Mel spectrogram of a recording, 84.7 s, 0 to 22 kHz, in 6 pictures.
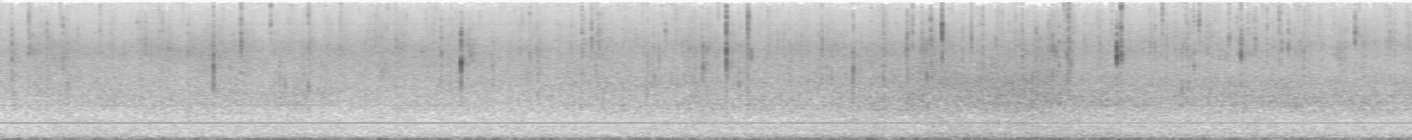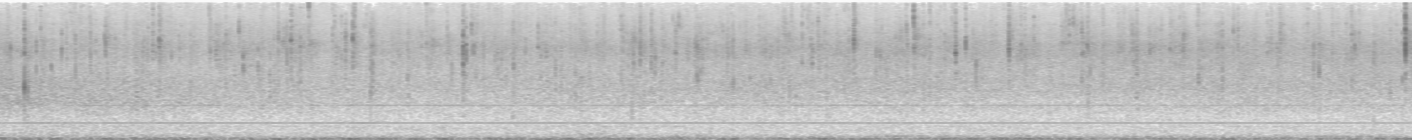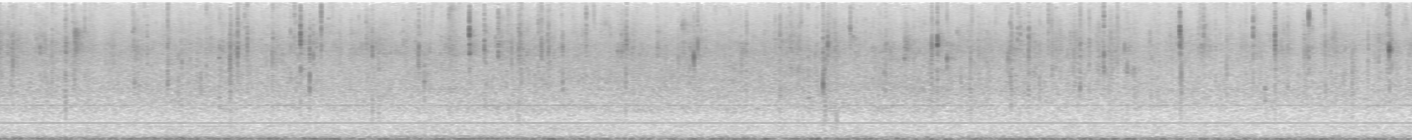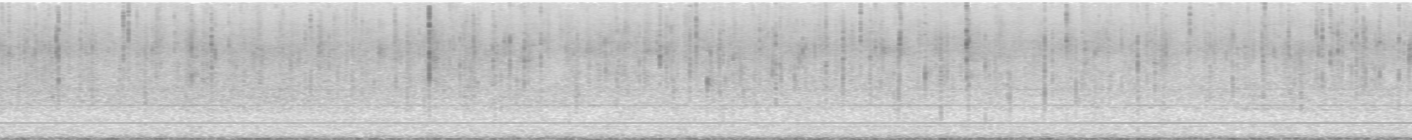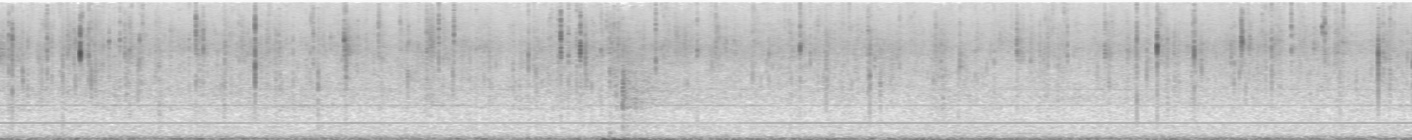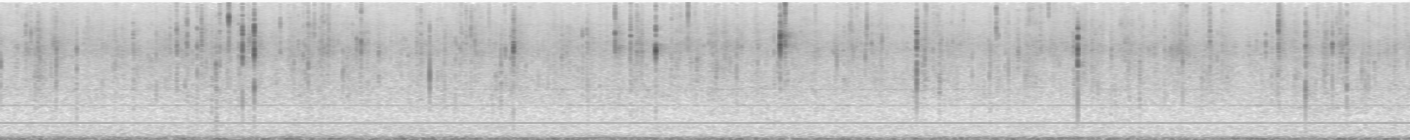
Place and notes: Franzosenweg, Halle (Saale), Deutschland - rain on leaves and drone
Halle, Franzosenweg, rainy Monday night, rain falls on autumn leaves, a seemingly electrical drone is all over the place, could't locate it.
(Sony PCM D50, Primo EM172)
24 October 2016, ~22:00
